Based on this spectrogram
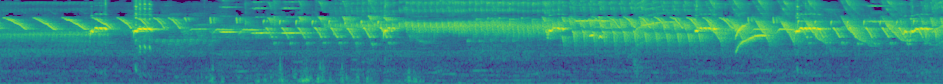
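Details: Group of domestic canaries in full song, played to spur young birds to sing faster. Rolling high trills and chattering notes flow almost unbroken, with rising whistled slides near the end and faint low rustling midway.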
